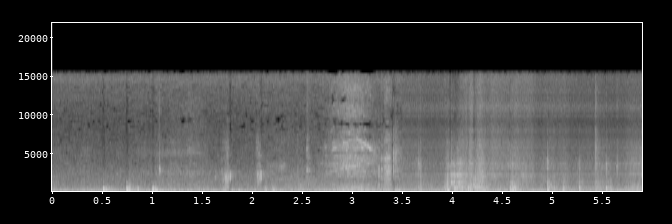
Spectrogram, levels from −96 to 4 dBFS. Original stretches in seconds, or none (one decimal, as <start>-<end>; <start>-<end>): 0.0-3.5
